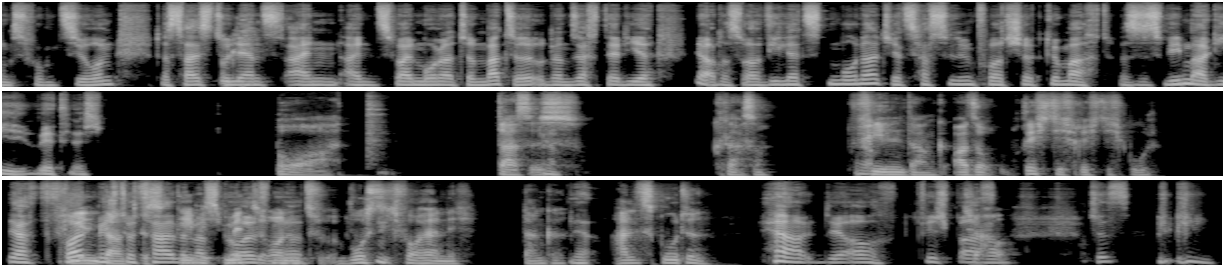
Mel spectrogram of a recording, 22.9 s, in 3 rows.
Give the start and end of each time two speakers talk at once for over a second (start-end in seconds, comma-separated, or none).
15.6-17.8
